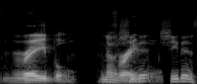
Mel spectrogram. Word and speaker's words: Vrabel: yeah, How did she pronounce it? Mike Verbal? Vrabel.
